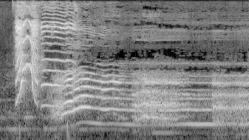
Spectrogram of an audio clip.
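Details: A short high squeak from his squeaker toy sets off a male Siberian Husky's long, steady, mournful howl; he howls every time the toy squeaks, seemingly displeased. Siberian Husky.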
